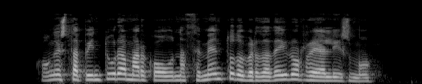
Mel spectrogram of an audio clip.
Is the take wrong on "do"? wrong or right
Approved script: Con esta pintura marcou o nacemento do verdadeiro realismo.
right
